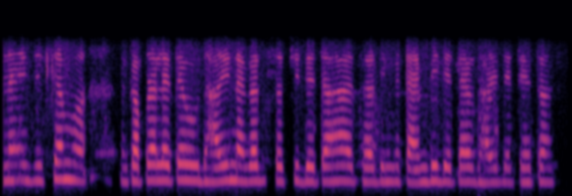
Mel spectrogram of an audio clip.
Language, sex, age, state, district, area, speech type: Hindi, female, 18-30, Bihar, Muzaffarpur, rural, conversation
